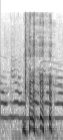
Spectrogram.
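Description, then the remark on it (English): A quick burst of several cats meowing as they scatter out of an alleyway, about four short overlapping yowls in under a second, fairly loud, over a faint steady tonal hum. “Unfortunately, the muddy water that you caused to slick the alley makes the tabaxi slip and slam into one of the cat statues, sending cats scattering out of the alleyway.”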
